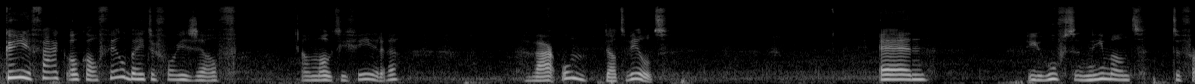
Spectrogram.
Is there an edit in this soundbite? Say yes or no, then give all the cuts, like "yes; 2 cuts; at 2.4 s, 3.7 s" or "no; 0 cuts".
yes; 3 cuts; at 3.0 s, 6.0 s, 10.3 s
